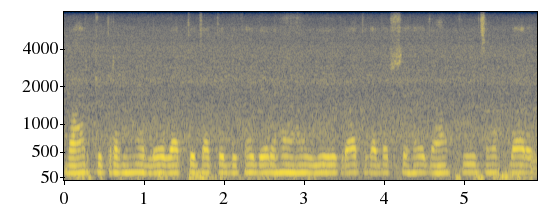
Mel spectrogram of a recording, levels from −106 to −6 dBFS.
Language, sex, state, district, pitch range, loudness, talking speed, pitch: Hindi, male, Rajasthan, Bikaner, 135-140 Hz, -17 LUFS, 200 wpm, 140 Hz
